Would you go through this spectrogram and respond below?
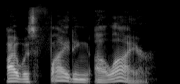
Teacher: Instead of saying I was lighting a fire, I might say I was fighting a liar. So the initial sounds of lighting and fire are reversed, thereby creating fighting and liar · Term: spoonerism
